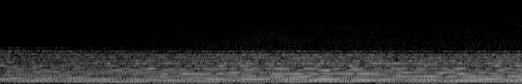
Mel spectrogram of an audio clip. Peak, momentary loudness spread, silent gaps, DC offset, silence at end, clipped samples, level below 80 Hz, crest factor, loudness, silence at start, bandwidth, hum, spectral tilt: -20 dBFS; 5 LU; none; under 0.1%; 0 s; under 0.1%; -60 dBFS; 14 dB; -35 LUFS; 0 s; 13.5 kHz; none; -7.5 dB/octave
